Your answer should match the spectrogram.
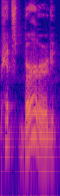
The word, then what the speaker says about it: Pittsburgh: And Pittsburgh is mm-hmm. spelled in the Scottish style. Yes. And it's supposed to be pronounced Burrah, the way that you pronounce Edinburgh.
